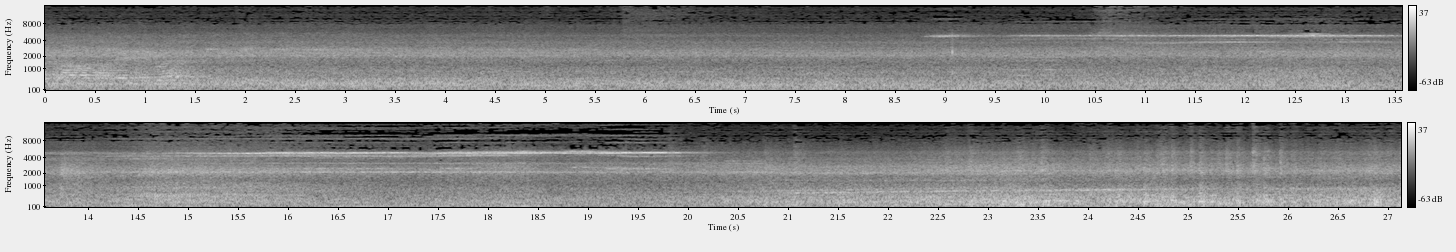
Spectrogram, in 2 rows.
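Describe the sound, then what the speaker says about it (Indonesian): A commuter train at Cikini station in Jakarta grinds along the platform with long, high metallic wheel squeals over a continuous heavy rumble, close and loud, with faint station announcements beneath. "Kereta api Cikarang berangkat dari jalur 2 stasiun Cikini"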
